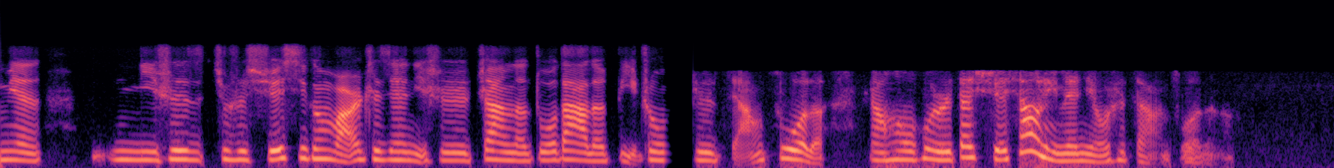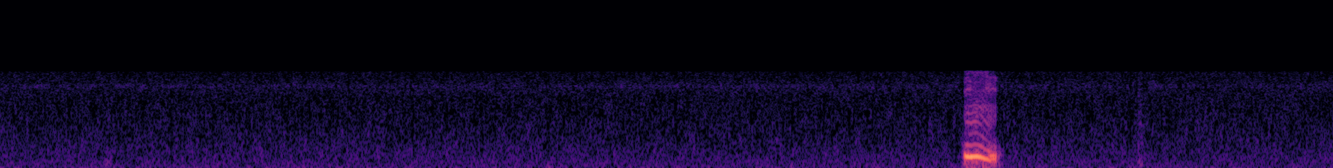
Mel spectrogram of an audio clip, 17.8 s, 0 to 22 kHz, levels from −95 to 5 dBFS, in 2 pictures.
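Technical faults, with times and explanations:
4.42 to 4.62 s, handover gap: the sound dies away within a few tens of milliseconds and stays silent for 200 ms before resuming. This is the call being passed from one network to another. No speech frames got through while the link switched, so whatever was said in that window is lost. On a waveform it shows as a flat line between two sections of activity. On a spectrogram it is a clean vertical blank band across all frequencies.
4.62 s to the end, fallback to narrowband: right after the gap, the call drops out of HD Voice onto an older narrowband codec, likely GSM full rate. Everything above 4 kHz disappears from this point on, so the speech turns duller and rougher than before the gap. Before the switch, the wideband HD Voice coding carries energy up toward 7 kHz with little or no audible damage, which fits the top AMR-WB rate. On a spectrogram the upper region goes abruptly empty at 4.62 s, leaving a hard ceiling at 4 kHz.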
